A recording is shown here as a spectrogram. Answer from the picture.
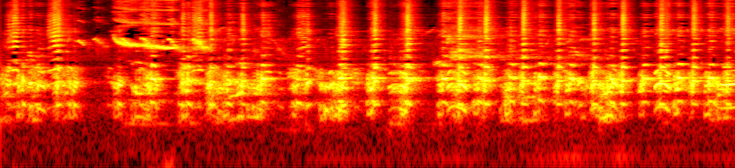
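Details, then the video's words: Canada geese in the wild, calling in flight high overhead somewhere in Canada: many overlapping honks form a steady, busy chorus, with a brief dip near the first second and a thin higher squeal early on. "Canada goose sounds in large space somewhere in Canada. Wild goose call in flight."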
